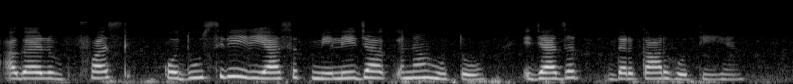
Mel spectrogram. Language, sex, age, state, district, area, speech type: Urdu, female, 18-30, Bihar, Madhubani, rural, spontaneous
